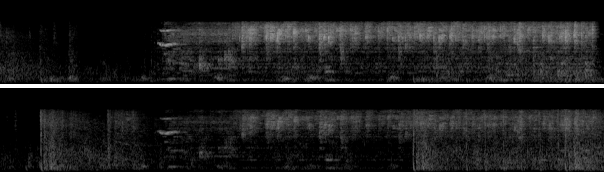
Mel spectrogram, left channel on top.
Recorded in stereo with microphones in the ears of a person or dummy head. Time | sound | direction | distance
1.6 | a running tap | 50° left (ahead or behind) | 0.9 m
